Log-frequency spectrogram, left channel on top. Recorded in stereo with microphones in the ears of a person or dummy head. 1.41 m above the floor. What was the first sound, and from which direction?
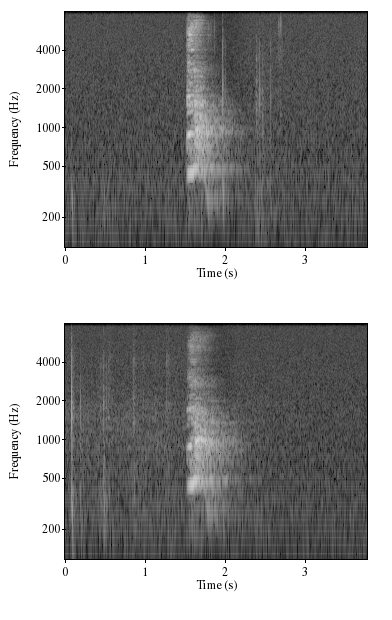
A shout, 60° left (ahead or behind).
